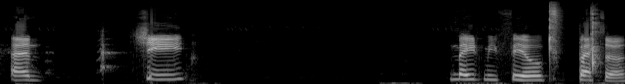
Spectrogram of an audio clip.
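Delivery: very high, faltering voice trailing off. Game master voices the disembodied voice as it starts up again: voice fading away. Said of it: "the voice kind of dies a little bit".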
